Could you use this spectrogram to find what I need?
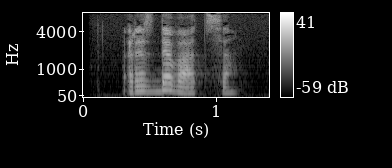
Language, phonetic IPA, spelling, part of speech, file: Russian, [rəzdɐˈvat͡sːə], раздаваться, verb, Ru-раздаваться.ogg
- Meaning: 1. to sound, to ring out (usually unexpectedly), to go off (e.g. telephone, gunshot) 2. to give way, to make way; to move aside 3. to expand, to become wide; to gain weight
